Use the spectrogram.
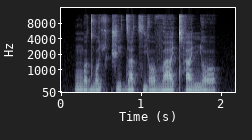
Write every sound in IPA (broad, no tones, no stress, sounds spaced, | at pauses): ŋ ɔ d w ɔ ç t͡ʃ i d a t͡s j ɔ v a cʰ a ɲ ɔ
